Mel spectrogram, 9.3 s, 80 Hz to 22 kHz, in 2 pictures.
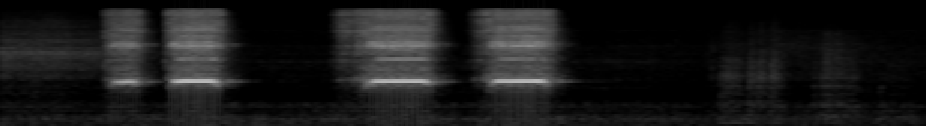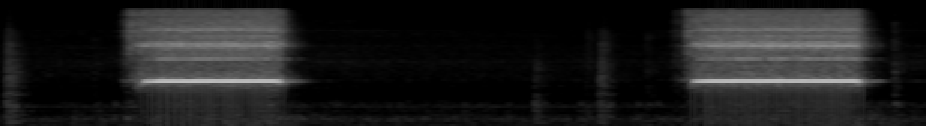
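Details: Stuart 504 model boiler plant, first steam test: six clean, shrill whistle blasts, four short then two longer, each a steady high note. The whistle works normally with very little pressure showing on the gauge.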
